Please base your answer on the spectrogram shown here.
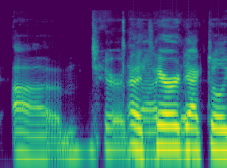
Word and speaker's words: pterodactyl: Why can't you hear a pterodactyl urinate? And Wayne and I at the same time, we were like, because the P is silent, and like everybody on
